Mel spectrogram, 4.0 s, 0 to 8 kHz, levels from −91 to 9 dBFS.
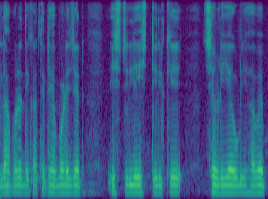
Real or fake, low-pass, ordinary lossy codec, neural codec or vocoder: real; none; none; none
